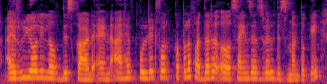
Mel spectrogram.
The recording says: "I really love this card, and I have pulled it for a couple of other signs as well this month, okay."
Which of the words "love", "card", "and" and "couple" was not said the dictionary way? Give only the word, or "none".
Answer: none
